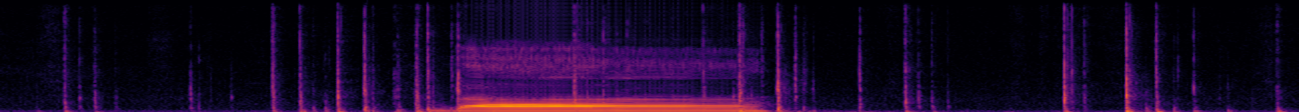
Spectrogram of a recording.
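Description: Typing on a computer keyboard while editing rolling credits in Premiere Pro: scattered, close key clicks in irregular bursts, with a brief sustained voiced tone in the middle and a few spoken words.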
